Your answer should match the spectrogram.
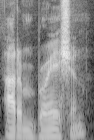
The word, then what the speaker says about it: adumbration: And adumbration, and we've got a little pronunciation guide there, so we've got the stress on bray, so it's adumbration, is a noun, and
